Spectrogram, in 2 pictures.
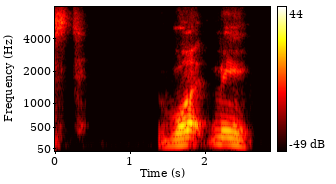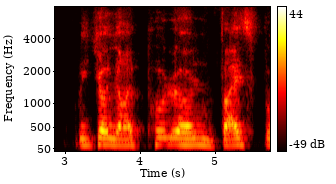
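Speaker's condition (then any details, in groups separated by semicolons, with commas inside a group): Cerebral palsy; talks slowly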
